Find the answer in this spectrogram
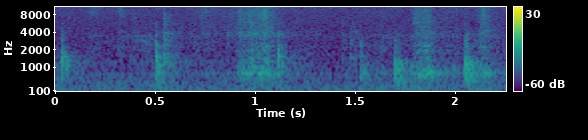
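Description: Faint, coarse rustling of black deer hair being handled at the fly-tying bench: a few brief soft scrapes, about one every half second.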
